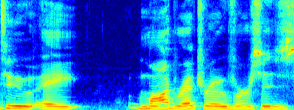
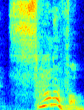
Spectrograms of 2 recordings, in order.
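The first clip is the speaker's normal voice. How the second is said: high-pitched, cut-off curse; real exasperation. Real, not acted. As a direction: yelp it as the game goes wrong. Mishap while playing the game.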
